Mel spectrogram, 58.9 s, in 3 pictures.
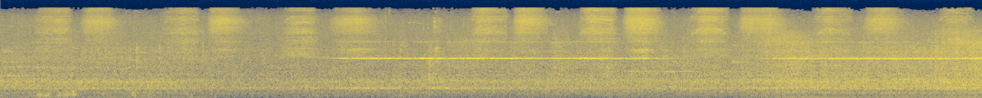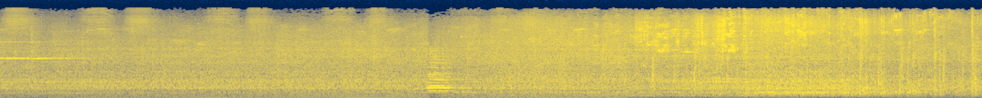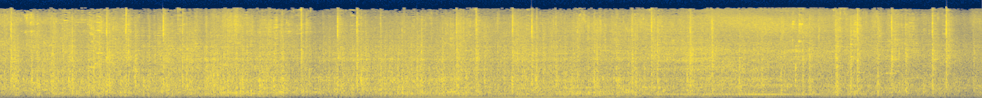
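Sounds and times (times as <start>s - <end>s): train rumbling past: 0.0s - 58.9s
wheel squeals: 6.7s - 13.0s, 15.4s - 21.0s, 31.2s - 38.3s
train horn blast: 28.2s - 29.3s.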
